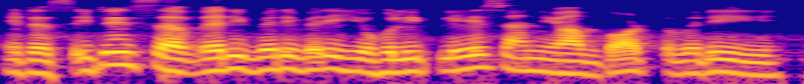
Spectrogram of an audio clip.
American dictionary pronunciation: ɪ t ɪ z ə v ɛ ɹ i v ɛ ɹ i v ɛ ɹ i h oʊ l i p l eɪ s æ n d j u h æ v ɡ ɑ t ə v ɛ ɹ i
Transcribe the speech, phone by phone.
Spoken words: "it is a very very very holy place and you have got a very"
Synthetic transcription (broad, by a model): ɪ t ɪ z ə v ɛ ɹ i v ɛ ɹ i v ɛ ɹ i h oʊ l i p l eɪ s æ n d j u h æ v ɡ ɑ t ə v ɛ ɹ i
